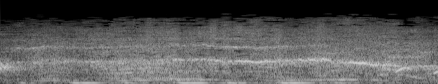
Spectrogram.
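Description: Toyota Starlet's tyres squealing as the car spins and slides in a drift: one long, loud squeal that rises a little in pitch, then falls away near the end.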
